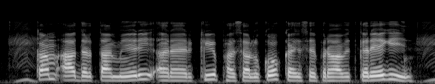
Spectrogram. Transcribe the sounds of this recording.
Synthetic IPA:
kəmaːd̪ʱəɾt̪ameːɾiʔəɾɛːɾkipʰəsəlkokɛːɪsepɾəbʱaːʋɪt̪kəɾeːɡiː

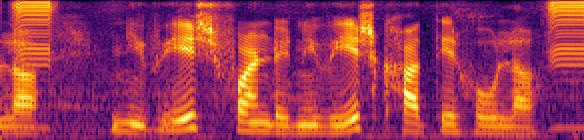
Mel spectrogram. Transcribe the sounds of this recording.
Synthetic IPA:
la | niʋeːʃfəɳɖniʋeːʃkʰaːt̪iɾɦoːlaː

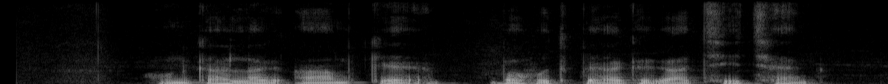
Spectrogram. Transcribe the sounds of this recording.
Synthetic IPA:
hʊnkaləɡaːmke | bəɦʊt̪pə̰ːɡʱɡaːt͡ʃʰḭt͡ʃʰɛn

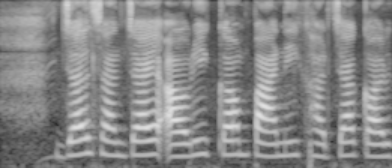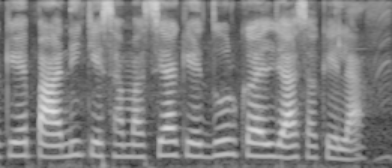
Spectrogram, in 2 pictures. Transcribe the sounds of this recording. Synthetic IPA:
d͡ʒəlsənt͡ʃajʔəwɽikəmpanikʰəɾt͡ʃakəɾkepanikesəməsjaked̪uɾkəɪld͡ʒasəkela̰

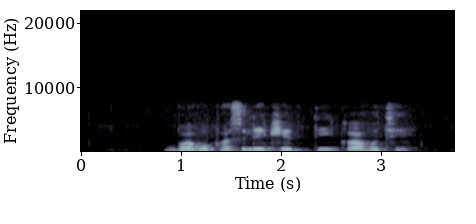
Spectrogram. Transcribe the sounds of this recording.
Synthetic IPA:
bəɦupʰəslikʰeːt̪ikaɦoːt̪ʰiː

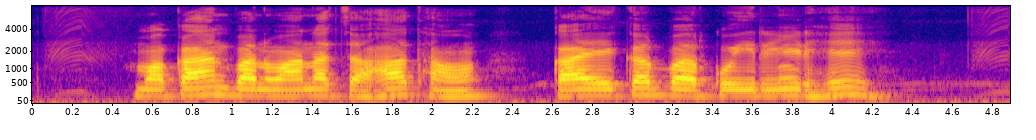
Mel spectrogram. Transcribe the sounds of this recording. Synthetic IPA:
məkaːnbənʋaːnat͡ʃaːɦat̪ɦaõ | kaeːkəɾbəɾkoːiɾĩːɽɦeː

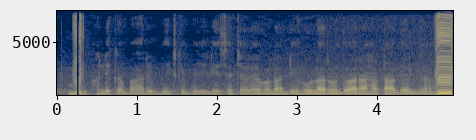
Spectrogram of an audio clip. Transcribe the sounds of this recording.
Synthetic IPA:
mənpʰəlikebaːɾibiːt͡ʃkebɪd͡ʒliset͡ʃəɾewaːla̰ɖiɦoːləɾd̪waːɾaɦəʈa̰d̪eːld͡ʒa̰ː

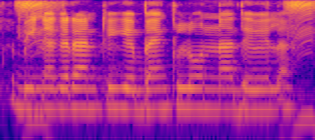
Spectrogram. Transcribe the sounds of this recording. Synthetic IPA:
biːnaɡəɾãːɳʈiːɡebɛ̃ːŋkloːnːaːd̪eːʋeːlaː

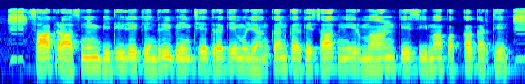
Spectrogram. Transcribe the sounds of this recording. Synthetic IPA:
saːkʰɾaːsnɪŋɡbɪd̪ʱilekẽːnd̪ɾibẽːŋk̚ʃeːt̪ɾəkemʊljaːŋkənkəɾkesaːk̪ʰnɪɾmaːnkesiːmapəkːakəɾt̪ʰeː

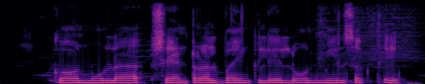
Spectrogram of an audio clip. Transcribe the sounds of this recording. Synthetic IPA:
kɔːnmuːlaseːɳʈɾəlbɛ̃ːŋkleloːnmɪlsəkt̪ʰeː

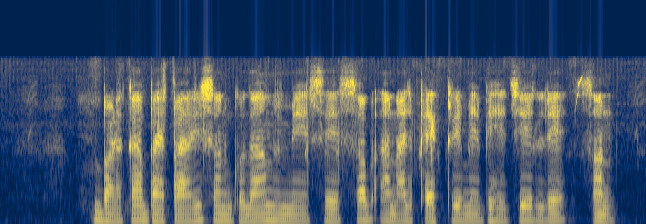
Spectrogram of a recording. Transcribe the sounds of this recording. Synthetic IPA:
bəɽ̤kabaːpaːɾisənɡʊd̪aːmmẽsesəbənaːd͡ʒpʰɛːk̚ʈɾimẽbʱed͡ʒelesən

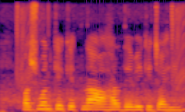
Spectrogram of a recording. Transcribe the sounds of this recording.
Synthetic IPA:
pɐʃʊʋənkekɪt̪naaːɦaːɾd̪eːʋeket͡ʃaːɦi

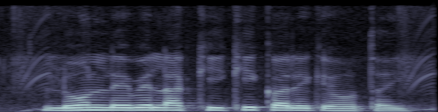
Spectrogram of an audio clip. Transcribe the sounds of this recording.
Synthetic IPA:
loːnlebelakikikəɾekeɦoːt̪əi

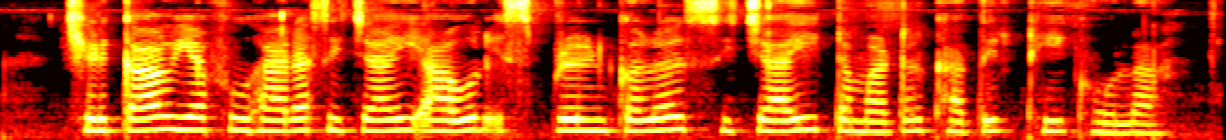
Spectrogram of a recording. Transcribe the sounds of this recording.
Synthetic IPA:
t͡ɕʰiɽkawjafuɦaɾasit͡ɕaiʔauɾspɾiɳkələɾsit͡ɕaiʈəmaʈəɾkʰat̪iːɾʈʰiːkɦola

